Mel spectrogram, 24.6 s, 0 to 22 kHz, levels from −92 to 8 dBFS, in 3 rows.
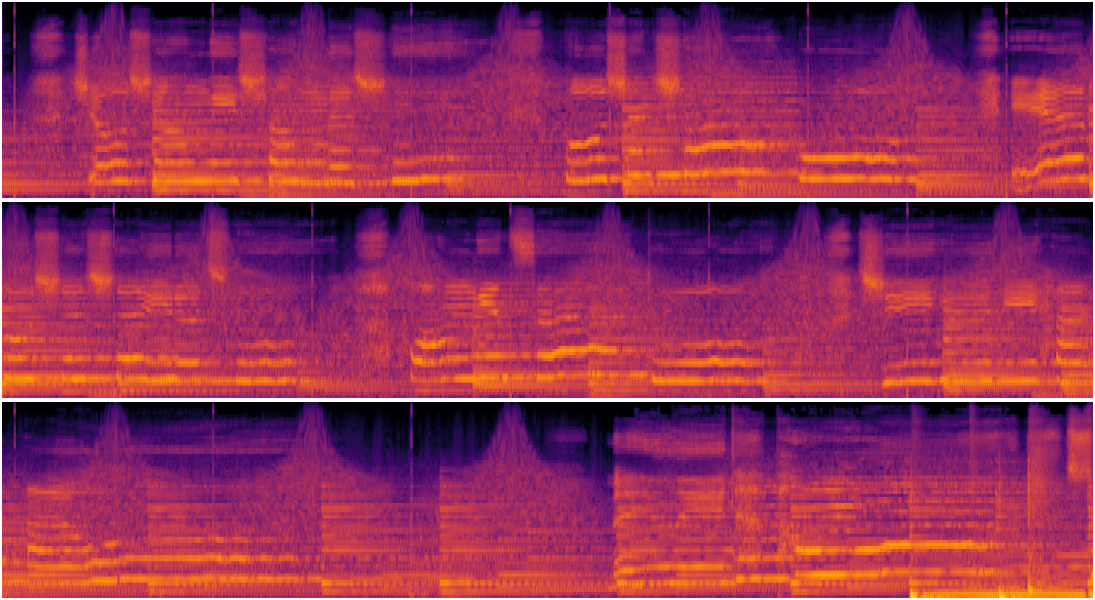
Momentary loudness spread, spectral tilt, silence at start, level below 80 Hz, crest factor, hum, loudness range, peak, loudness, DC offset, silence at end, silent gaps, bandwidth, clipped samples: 11 LU; -4.5 dB/octave; 0 s; -30 dBFS; 18 dB; none; 5 LU; 0 dBFS; -20 LUFS; under 0.1%; 0 s; none; over 20 kHz; under 0.1%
